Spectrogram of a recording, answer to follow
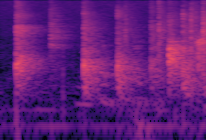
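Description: A few scattered hand claps from a small audience in a room, irregular and uneven, starting just after a moment of quiet.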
